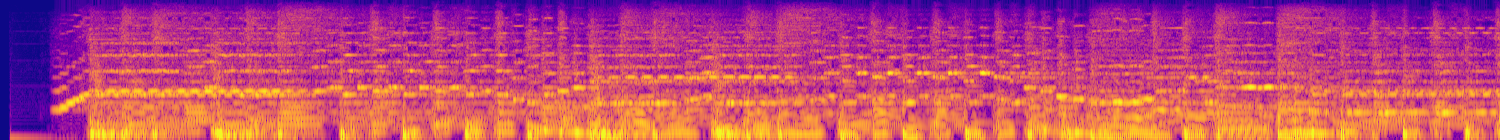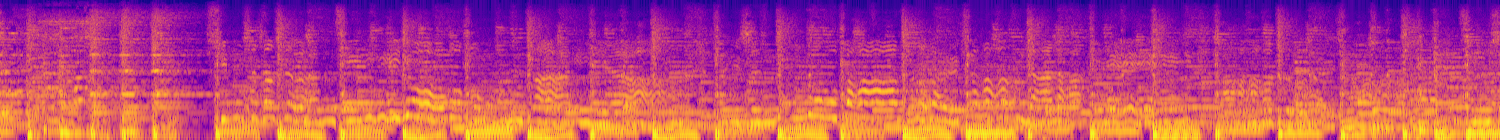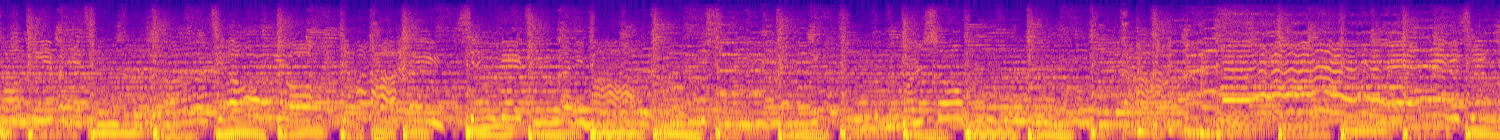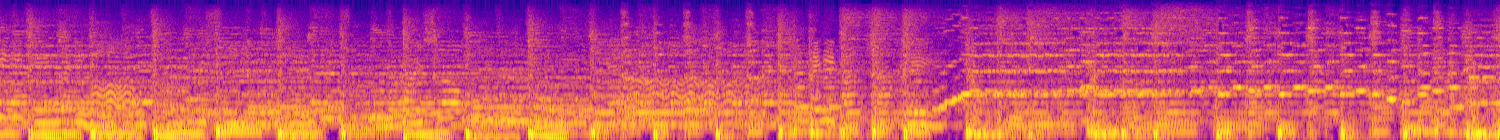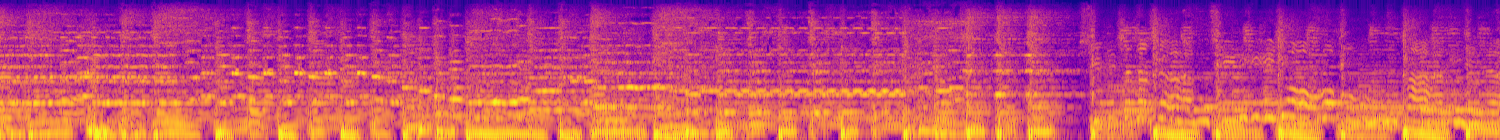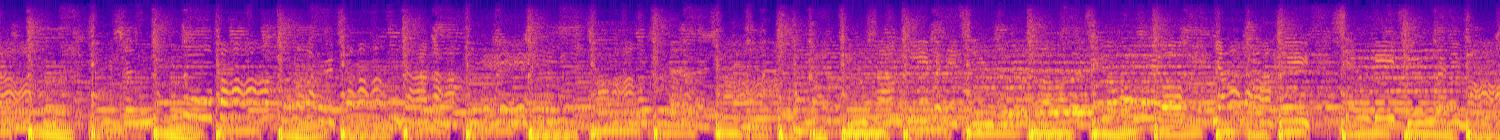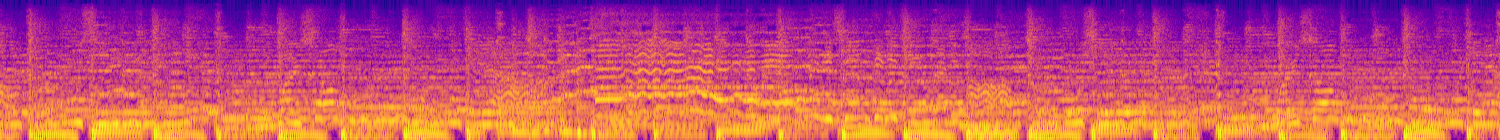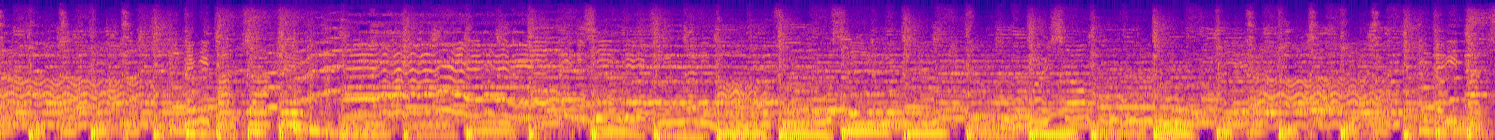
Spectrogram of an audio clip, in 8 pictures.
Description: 就是这首，我发的这个显然不是原唱。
